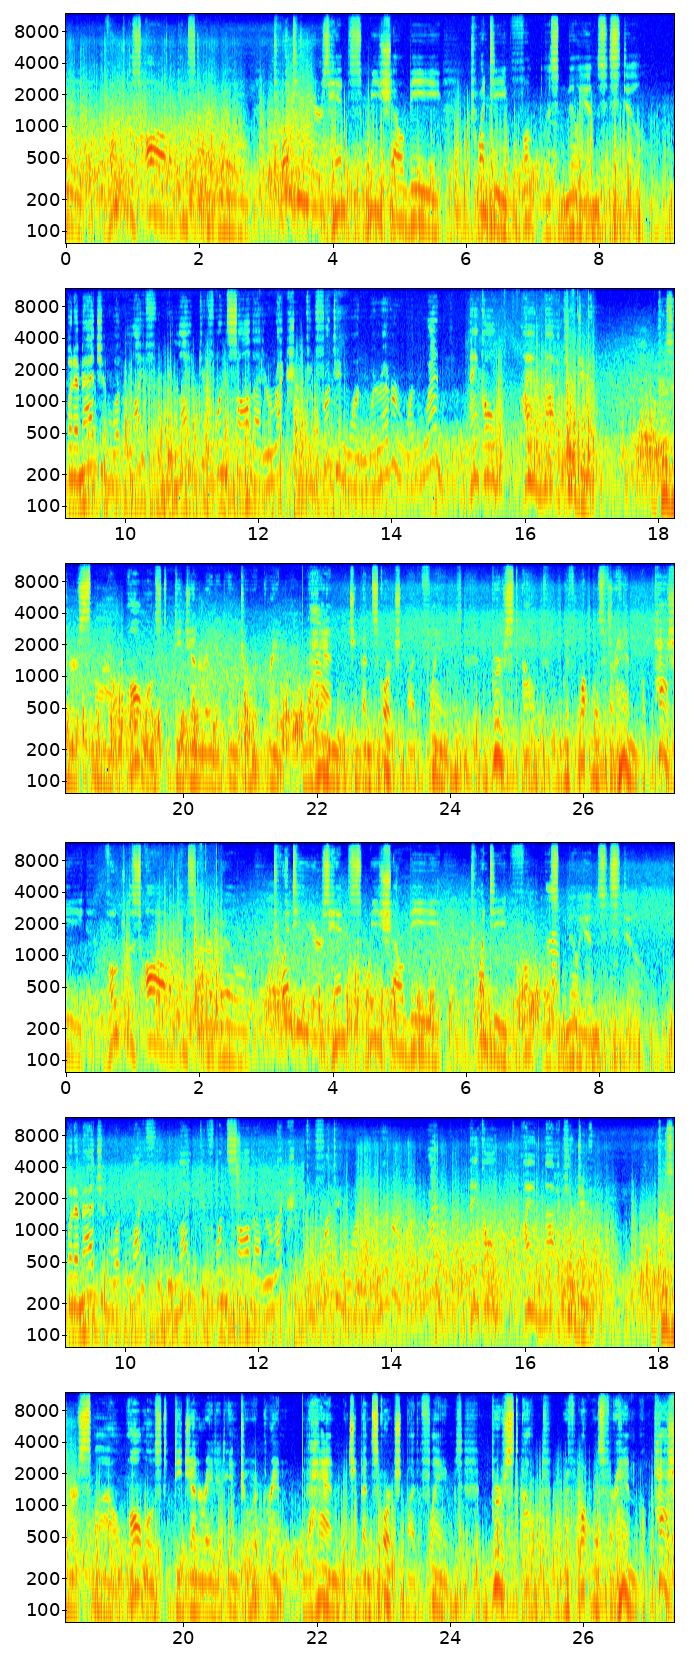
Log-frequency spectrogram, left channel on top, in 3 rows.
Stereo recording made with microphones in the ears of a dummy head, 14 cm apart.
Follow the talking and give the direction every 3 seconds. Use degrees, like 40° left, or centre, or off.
30° right, 30° right, 20° right, centre, centre, centre, 20° right, 20° right, 20° right.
